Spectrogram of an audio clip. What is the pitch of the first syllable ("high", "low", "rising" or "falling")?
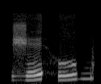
rising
